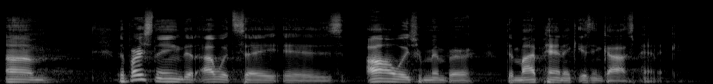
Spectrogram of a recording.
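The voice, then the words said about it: American Southern accent. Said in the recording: “I don't have a British accent ... You got to deal with the South for a minute.”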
